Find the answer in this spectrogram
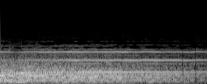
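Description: A held, steady tone of a few pitches over a faint hiss, starting abruptly and sustained unchanged: a sound-effect or music bridge marking a change of scene in a radio drama.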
